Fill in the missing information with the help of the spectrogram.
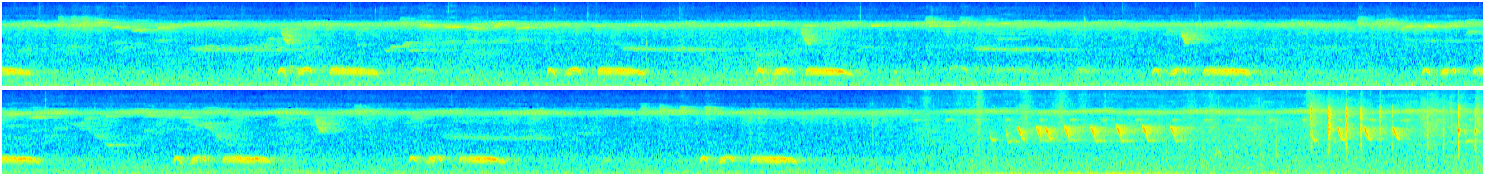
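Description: Birds and insects calling outdoors: a low call repeated about every two seconds, scattered short chirps, and a steady high insect buzz throughout. A fast pulsing insect trill starts near the end, with a few sharp clicks.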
